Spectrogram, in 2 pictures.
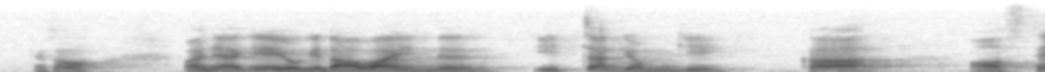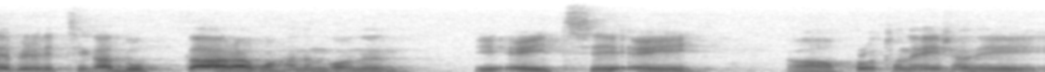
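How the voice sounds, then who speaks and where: The man's voice is medium in pitch with lively intonation. He speaks at a fairly slow pace, with audible room echo. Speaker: chemistry lecturer. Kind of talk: lecture.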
